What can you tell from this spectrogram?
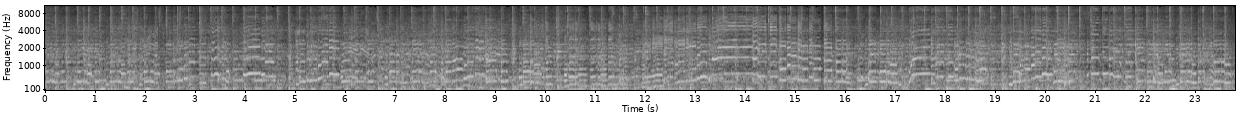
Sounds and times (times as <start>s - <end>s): Jazz: 0.0s - 23.8s
Speech: 4.9s - 8.9s.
